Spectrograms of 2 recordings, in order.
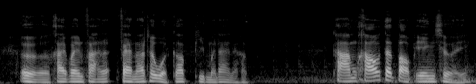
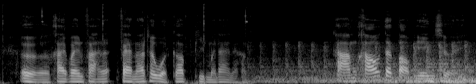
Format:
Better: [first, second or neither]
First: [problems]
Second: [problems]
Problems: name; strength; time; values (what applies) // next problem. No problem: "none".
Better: first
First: machinery noise; faint; throughout; 25 dB below the speech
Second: machinery noise; loud; throughout; 6 dB below the speech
